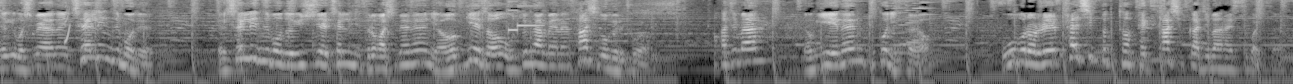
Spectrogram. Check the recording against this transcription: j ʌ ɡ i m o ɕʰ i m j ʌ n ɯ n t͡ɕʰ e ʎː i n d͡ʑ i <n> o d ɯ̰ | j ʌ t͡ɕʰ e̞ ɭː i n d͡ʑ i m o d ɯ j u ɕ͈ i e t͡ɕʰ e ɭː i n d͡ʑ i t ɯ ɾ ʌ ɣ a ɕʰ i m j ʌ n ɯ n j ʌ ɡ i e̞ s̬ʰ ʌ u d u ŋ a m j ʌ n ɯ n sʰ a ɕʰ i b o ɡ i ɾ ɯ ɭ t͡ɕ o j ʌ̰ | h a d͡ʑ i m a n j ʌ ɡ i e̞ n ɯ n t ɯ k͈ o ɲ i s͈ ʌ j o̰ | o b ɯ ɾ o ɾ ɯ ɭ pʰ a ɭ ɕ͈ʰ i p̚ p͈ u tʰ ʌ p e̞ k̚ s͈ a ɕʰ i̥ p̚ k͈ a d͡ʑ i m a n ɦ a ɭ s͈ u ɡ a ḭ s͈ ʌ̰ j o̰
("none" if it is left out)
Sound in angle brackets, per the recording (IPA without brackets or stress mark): m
